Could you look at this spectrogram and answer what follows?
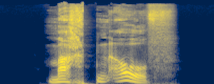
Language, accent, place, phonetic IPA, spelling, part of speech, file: German, Germany, Berlin, [ˌmaxtn̩ ˈaʊ̯f], machten auf, verb, De-machten auf.ogg
- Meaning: inflection of aufmachen: 1. first/third-person plural preterite 2. first/third-person plural subjunctive II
